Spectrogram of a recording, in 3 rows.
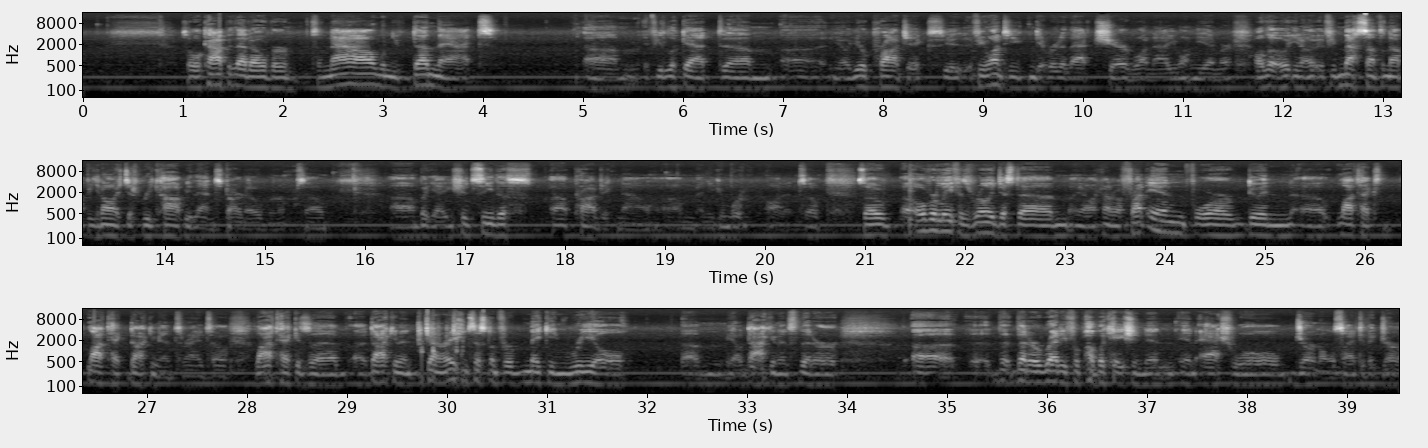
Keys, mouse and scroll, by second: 0.3 click, 3.1-4.4 drag, 6.6-7.8 drag, 9.7-11.5 drag.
